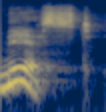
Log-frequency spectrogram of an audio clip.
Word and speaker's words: missed: I missed my flight it sounds like M is T but it's spelled mi SS e D missed missed the IDI sounds like a t when the last sound in the word is unvoiced so s is an unvoiced sound there's no vocal cords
